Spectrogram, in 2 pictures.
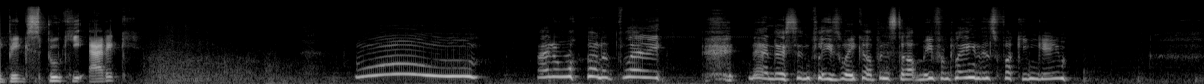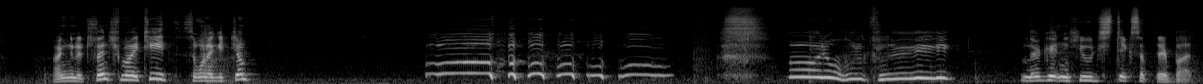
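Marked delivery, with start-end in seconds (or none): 3.6-10.7 put-on high, whimpering scared-kid voice; hammed-up frightened whimper, much higher; mock scared whine. Pretending to be too scared. 16.3-18.8 high-pitched jittery giggle; mock frightened titter; high nervous giggle. Nervous laugh in scared voice. 19.9-21.6 put-on high, whimpering scared-kid voice; hammed-up frightened whimper, much higher; mock scared whine. Pretending to be too scared.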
